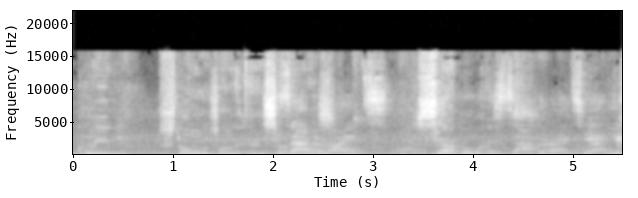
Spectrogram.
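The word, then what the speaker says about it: tsavorites: Zabarites. Yeah, you spell it T-S-A-V-O-R-I-T-E-S. Zabarites?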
